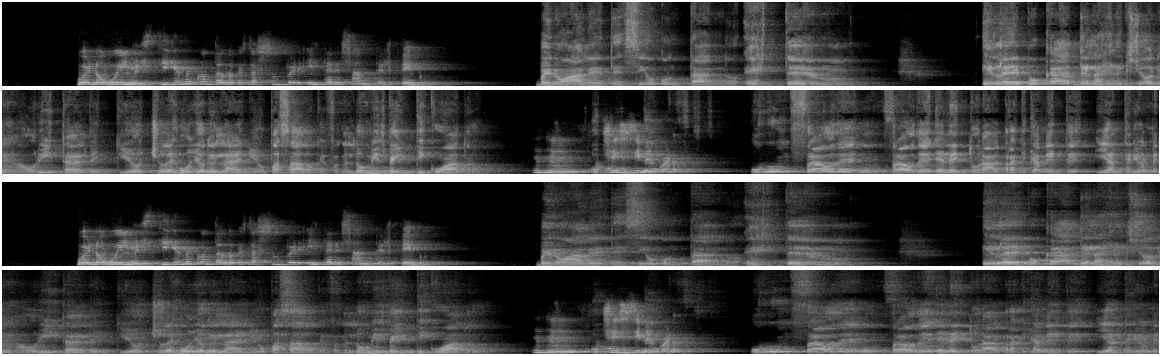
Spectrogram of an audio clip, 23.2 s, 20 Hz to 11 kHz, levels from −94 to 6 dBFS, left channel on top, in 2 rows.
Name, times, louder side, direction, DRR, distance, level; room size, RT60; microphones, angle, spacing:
voice 1, 0.7-4.2 16.9-18.4, equal, 5° left, 7 dB, 1.2 m, -25 dB
voice 2, 5.3-8.5 9.0-9.1 9.8-16.4 17.5-18.2 19.1-23.1, left 3 dB, 55° left, 6 dB, 1.9 m, -29 dB
14.0 x 12.5 x 7.7 m, 0.99 s
head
